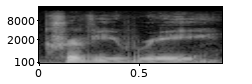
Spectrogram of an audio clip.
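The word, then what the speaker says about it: Kryvyi Rih: and again that's uh kriviri is i believe the the pronunciation of that of that town but uh we'll continue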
